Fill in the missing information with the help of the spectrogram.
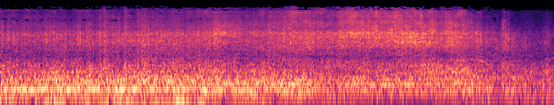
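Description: A full field of racing quads' engines running together at high revs on the start line, then a broad, dense engine noise as the pack launches and accelerates away about three seconds in.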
